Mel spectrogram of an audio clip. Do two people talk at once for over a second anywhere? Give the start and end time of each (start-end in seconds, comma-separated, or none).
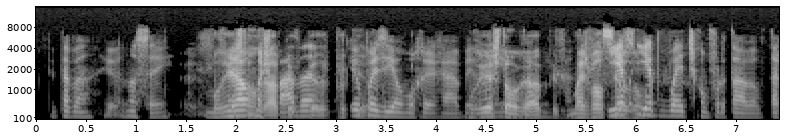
1.9-3.3, 4.3-6.1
